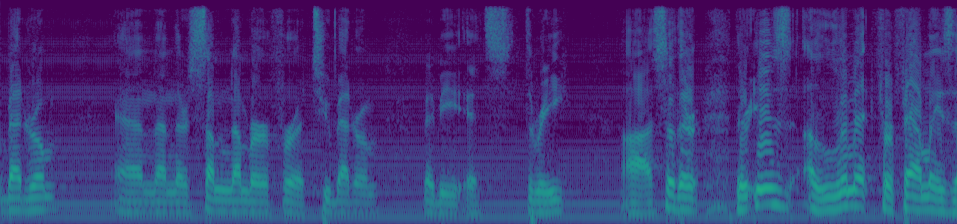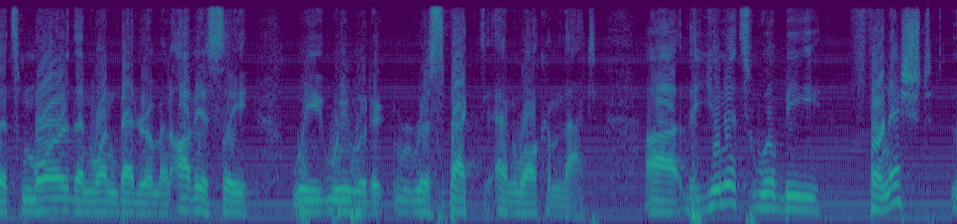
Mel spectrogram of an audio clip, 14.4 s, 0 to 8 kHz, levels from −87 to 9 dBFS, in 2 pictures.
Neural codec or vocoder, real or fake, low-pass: none; real; 7.2 kHz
